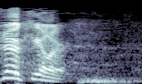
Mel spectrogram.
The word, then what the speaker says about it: nuclear: It's nuclear.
